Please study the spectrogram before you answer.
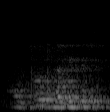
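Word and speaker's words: isophthalic acid: चलो भाई, इसका काम बताओ, आइसोथैलिक एसिड क्या है, आइसोथैलिक एसिड, पीएच साइलेंट है, आइसोथैलिक एसिड बोलते हैं।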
